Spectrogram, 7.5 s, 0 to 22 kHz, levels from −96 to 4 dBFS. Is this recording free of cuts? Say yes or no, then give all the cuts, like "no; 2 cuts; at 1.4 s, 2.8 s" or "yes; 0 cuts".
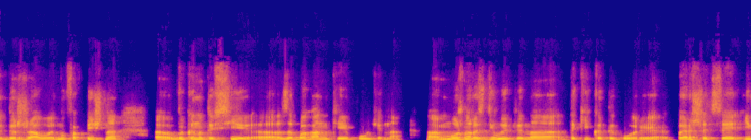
yes; 0 cuts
